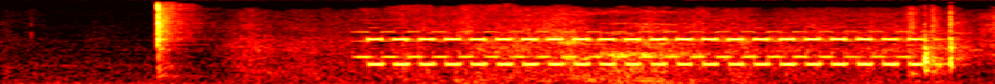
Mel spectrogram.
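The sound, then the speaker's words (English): Telephone ringing: an electronic ring with a rapid, pulsing warble holds steady for about two seconds, after a single short knock. “I'll call Howard. Mirzwak answers his phone.”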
